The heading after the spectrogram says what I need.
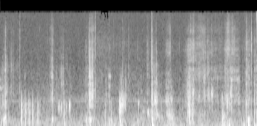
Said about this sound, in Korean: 이게 이에 많이 일단 붙기 때문에 되게 많이 천천히 씹어줘야 되는데 지금은 시간이 없으니까 일단 이대로 할게요.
